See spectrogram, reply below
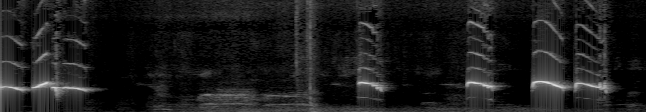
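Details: Thick-billed white-eye, played as a lure to draw birds into song: loud, clear, arching whistled notes, a pair at the start then several more after a pause, with faint low rumbling background noise and a brief knock in between.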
